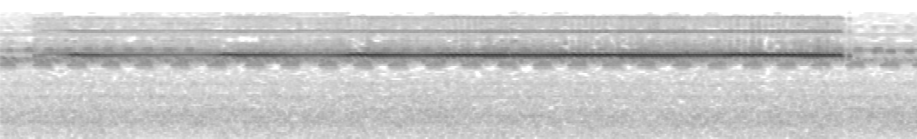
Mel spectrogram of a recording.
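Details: Insects in a nature recording: a loud, steady high-pitched trill held for about six seconds, swelling and fading in volume, with faint pulsing underneath.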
